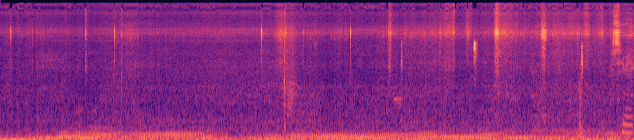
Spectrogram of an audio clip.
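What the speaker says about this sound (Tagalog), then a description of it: "Uy, may truck." A truck engine passing close by, a steady loud rumbling drone that holds for the whole stretch with slight rises, while people talk over it.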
